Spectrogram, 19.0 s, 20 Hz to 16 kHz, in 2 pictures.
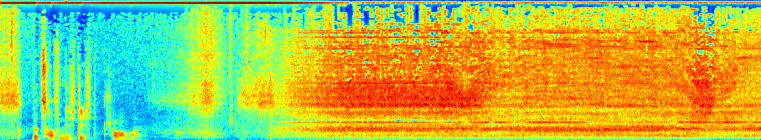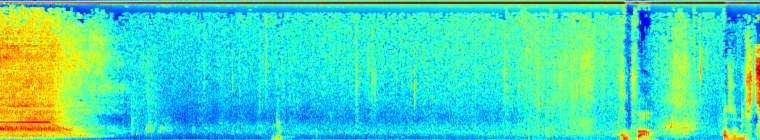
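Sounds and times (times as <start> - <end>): hot air gun blowing and whining: 2.1 - 11.1.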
